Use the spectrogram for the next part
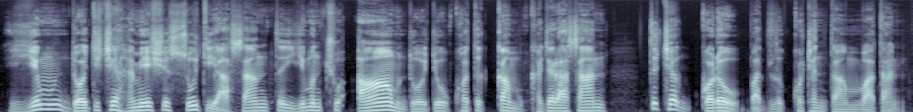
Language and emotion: Kashmiri, neutral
